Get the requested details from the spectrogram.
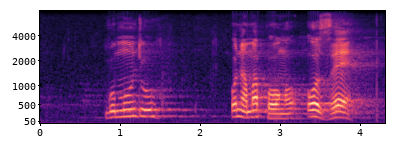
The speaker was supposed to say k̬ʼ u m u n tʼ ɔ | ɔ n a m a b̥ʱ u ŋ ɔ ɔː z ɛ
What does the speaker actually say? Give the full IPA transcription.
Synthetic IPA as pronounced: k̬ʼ u m u n tʼ u | ɔ n a m a b̥ʱ ɔ ŋ ɔ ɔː z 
